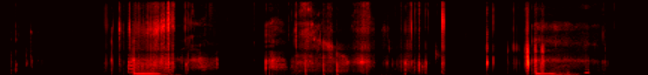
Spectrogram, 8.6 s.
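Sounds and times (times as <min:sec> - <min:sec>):
ear licking on left and right simultaneously: 0:01.4 - 0:02.9, 0:03.6 - 0:08.2.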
